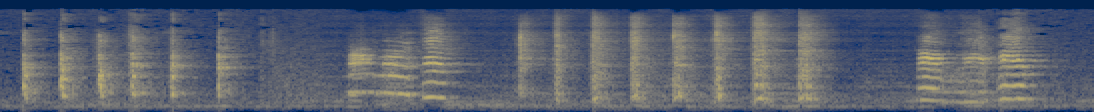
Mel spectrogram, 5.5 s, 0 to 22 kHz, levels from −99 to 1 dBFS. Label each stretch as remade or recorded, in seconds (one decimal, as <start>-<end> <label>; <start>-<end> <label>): 0.0-1.6 recorded; 1.6-4.9 remade; 4.9-5.5 recorded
